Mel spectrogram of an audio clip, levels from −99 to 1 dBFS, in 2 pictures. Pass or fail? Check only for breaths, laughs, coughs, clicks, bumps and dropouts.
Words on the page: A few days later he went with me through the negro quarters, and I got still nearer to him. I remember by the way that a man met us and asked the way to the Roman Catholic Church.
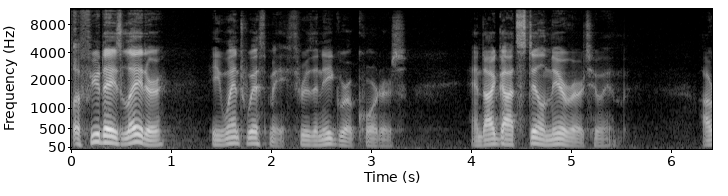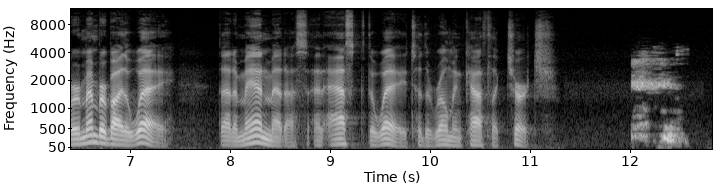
fail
